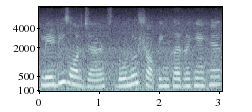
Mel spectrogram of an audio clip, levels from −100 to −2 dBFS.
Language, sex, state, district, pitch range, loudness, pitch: Hindi, female, Punjab, Fazilka, 205-240 Hz, -15 LUFS, 215 Hz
